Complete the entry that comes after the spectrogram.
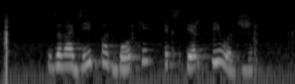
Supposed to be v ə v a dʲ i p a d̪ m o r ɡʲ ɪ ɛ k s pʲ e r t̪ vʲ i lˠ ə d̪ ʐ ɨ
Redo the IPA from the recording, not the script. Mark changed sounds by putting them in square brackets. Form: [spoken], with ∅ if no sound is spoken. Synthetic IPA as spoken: [z] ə v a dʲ i p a d̪ [b] o r [kʲ] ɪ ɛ k s pʲ e r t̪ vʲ i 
